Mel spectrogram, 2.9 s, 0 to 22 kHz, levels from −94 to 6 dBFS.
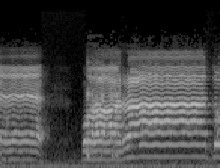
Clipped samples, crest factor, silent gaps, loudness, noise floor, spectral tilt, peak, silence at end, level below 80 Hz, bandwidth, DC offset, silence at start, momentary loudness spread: under 0.1%; 14 dB; none; -23 LUFS; -54 dBFS; 0 dB/octave; -12 dBFS; 0 s; -56 dBFS; 9.6 kHz; under 0.1%; 0 s; 9 LU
